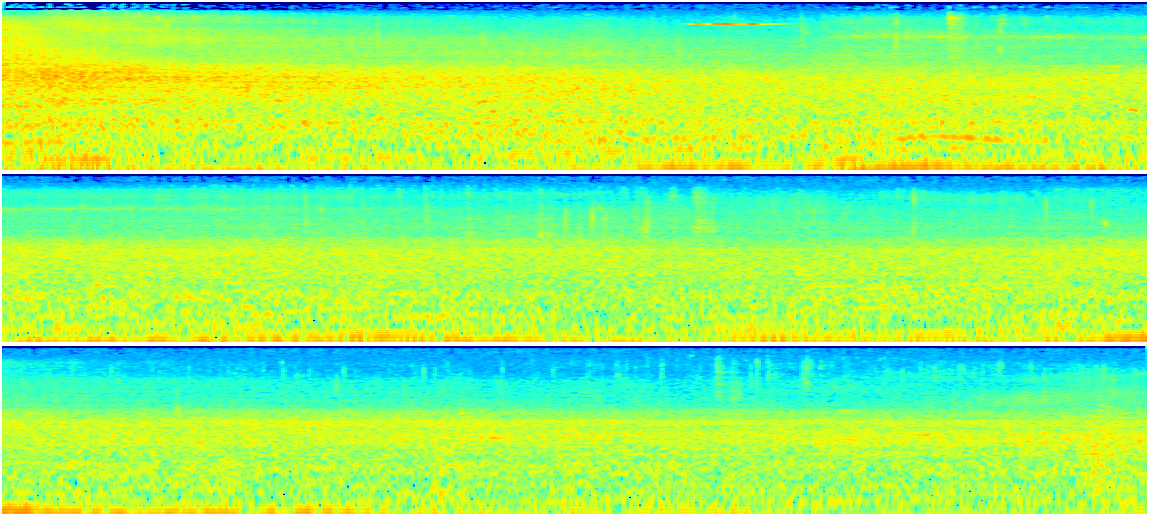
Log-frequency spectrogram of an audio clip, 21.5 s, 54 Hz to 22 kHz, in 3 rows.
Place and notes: Berlin: Vermessungspunkt Maybachufer / Bürknerstraße - Klangvermessung Kreuzkölln ::: 30.11.2011 ::: 16:24
Berlin, Germany, 30 November 2011, 16:24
